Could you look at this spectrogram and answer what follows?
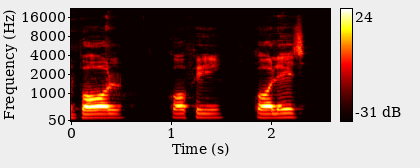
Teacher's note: आ तथा ओ के बीच की ध्वनि ओ को आगत स्वर या विदेशी स्वर कहते हैं। इसका प्रयोग केवल अंग्रेजी भाषा के शब्दों में किया जाता है, जैसे बॉल, कॉफ़ी, कॉलेज आदि।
